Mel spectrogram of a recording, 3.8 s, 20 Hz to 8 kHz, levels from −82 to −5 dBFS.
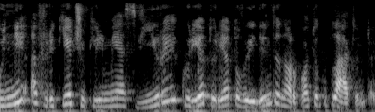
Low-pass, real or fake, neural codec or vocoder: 7.2 kHz; real; none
